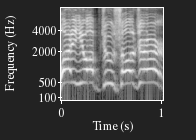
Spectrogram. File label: stupid, Drill Sergeant; Worms Armageddon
